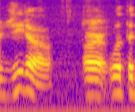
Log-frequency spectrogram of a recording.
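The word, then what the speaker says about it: Jitō: 703 80 to empress hito of japan uh jito or with the j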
